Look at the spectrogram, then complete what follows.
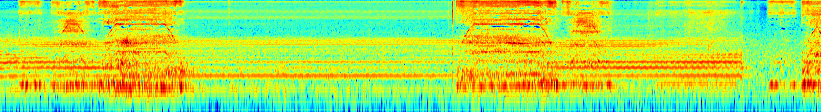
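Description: Stepper motors of a desktop pick-and-place machine whining as its gantry head moves. The pitch sweeps up, holds and falls back about two seconds in and again about nine seconds in, with a shorter move near the end. A steady hum of several tones carries on between the moves.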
